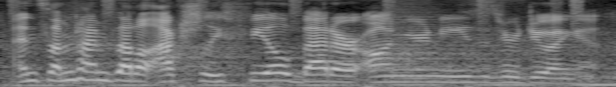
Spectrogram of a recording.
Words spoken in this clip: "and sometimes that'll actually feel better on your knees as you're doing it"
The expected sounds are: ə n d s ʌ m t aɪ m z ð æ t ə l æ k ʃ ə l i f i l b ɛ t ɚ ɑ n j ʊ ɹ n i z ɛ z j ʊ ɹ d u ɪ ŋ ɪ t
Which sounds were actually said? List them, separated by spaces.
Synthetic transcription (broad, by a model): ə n s ʌ m t aɪ m z ð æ t l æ k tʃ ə l i f i l b ɛ t ɚ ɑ n j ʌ ɹ n i z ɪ z j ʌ ɹ d u ɪ ŋ ɪ t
